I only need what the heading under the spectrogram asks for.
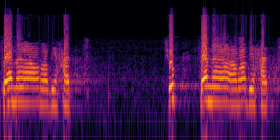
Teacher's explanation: طب واذا وقف هتقول فما ربحت، شوف فما ربحت، وطلع لي همس بسيط، شوية هوا، علشان التاء دي من حروف الهمس، علشان تبان انك وقفت على تاء، تقول فما ربحت.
